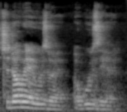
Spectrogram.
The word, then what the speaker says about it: Chidobe Awuzie: I don't know how to pronounce it. Let me pull it up right here. Or something like that. It is Chidobe Awuzie. Chidobe Awuzie, he was out for most of last year.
